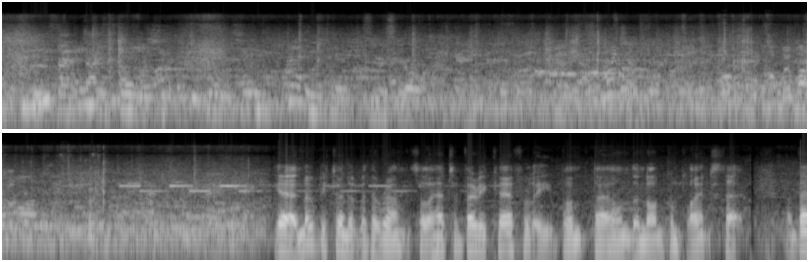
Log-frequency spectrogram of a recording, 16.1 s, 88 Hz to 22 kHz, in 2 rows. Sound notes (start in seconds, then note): 0.2 crowd chatters; 8.7 door chimes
